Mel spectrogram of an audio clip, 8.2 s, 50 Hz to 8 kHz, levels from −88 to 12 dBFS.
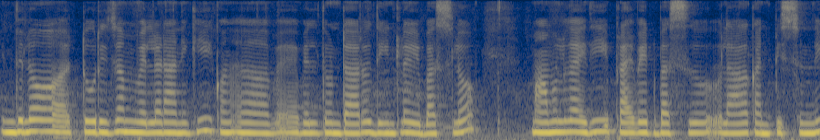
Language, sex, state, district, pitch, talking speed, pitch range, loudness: Telugu, female, Telangana, Nalgonda, 215 Hz, 100 wpm, 205-225 Hz, -12 LUFS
